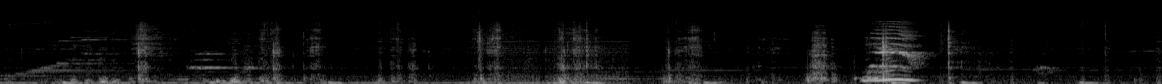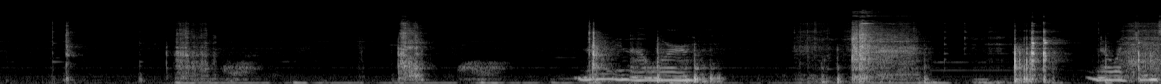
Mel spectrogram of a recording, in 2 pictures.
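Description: A kitchen knife cutting citrus fruit on a wooden cutting board, with irregular sharp knocks of the blade striking the board, over background music.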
